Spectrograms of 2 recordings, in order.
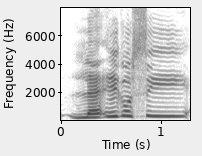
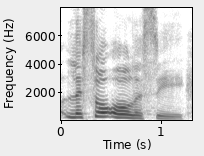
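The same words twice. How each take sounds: First: "legacy" stretched as le-EGO-cy; altered pronunciation. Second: "legacy" drawn out as le-SOUL-acy; French-style coinage. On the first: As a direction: turn "legacy" into le-ego-cy, slowly. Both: Shown as a demonstration. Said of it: "we may say with a French accent".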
